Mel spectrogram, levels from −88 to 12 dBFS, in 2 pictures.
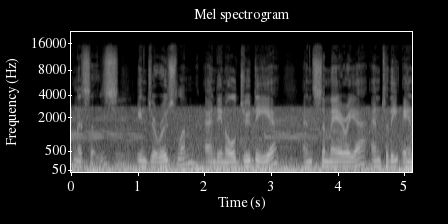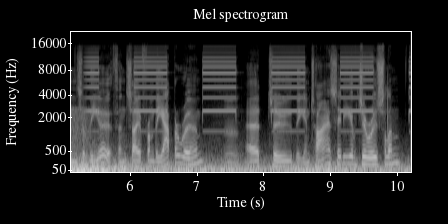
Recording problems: alarms or sirens; loud; throughout; 9 dB below the speech
wind noise on the microphone; occasional gusts; 15 dB below the speech

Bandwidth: 15 kHz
